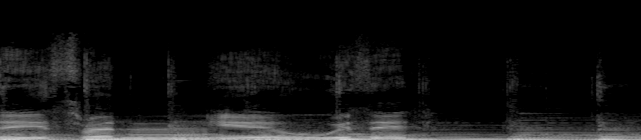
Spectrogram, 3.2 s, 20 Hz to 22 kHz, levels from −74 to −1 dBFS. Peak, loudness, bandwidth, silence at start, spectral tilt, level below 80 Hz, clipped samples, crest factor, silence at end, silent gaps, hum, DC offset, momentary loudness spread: -8 dBFS; -24 LUFS; 15 kHz; 0 s; -7.5 dB/octave; -50 dBFS; under 0.1%; 16 dB; 0 s; none; none; under 0.1%; 7 LU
